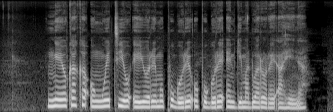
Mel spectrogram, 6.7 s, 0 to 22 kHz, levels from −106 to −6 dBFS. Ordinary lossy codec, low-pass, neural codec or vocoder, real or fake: none; none; none; real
